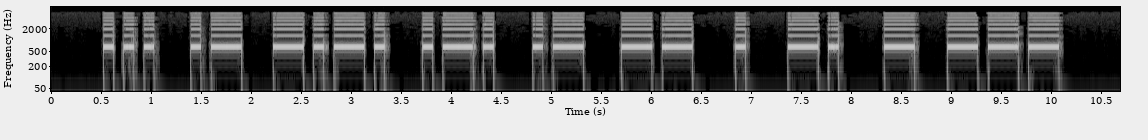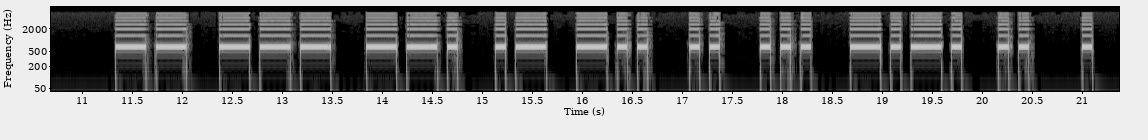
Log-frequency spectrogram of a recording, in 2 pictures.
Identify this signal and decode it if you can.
Morse code, heard as a keyed tone, about 12 wpm, 660 Hz. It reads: SACRAMENTO MOGADISCIE
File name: cw / pseudo worden(10)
